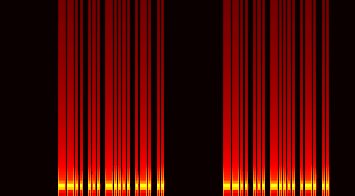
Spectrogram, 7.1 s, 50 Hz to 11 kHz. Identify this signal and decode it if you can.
Morse code, heard as a keyed tone, about 28 wpm, 700 Hz. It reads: ZS6RI ZS6RI
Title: Call Signs Repeated 3x - 28wpm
